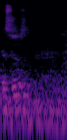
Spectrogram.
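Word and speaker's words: Jesús: I mean, basically Jesus, but with an accent, so I'm Jesus.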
